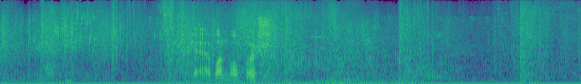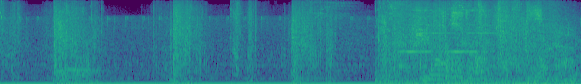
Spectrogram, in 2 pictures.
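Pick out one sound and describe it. Magic blasts and weapon strikes crackle and thud in a busy fight.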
